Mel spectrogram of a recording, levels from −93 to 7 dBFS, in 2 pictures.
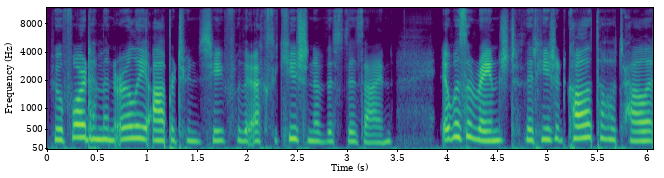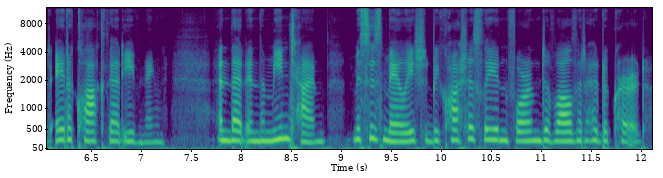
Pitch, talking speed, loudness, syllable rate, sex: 235 Hz, 215 wpm, -18 LUFS, 6.4 syllables/s, female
